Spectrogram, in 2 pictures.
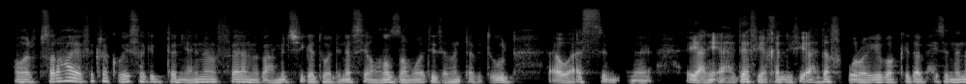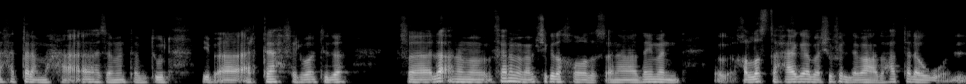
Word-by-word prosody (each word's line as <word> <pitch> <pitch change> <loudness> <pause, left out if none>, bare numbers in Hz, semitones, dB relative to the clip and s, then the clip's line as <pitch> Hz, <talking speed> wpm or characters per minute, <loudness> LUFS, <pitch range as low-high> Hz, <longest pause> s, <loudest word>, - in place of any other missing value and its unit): هو 110 -1 +1
بصراحة 130 +9 +1
هي 135 -4 +4
فكرة 150 +5 -3
كويسة 130 -2 -2
جدًا، 120 -1 -3
يعني 105 -1 -1
أنا 120 0 0
فعلًا 115 +1 -1
ما 110 -2 0
باعملش 105 +2 -2
جدول 105 -1 -1
لنفسي 110 +3 -2
أو 100 -1 -2
أنظَّم 105 -1 +1
وقتي 110 0 -1
زي 100 - -6
ما 100 - -2
أنت 105 +1 -4
بتقول 105 +1 -2 0.4
أو 95 0 +3
أقسِّم 100 0 -3 0.7
يعني 105 +1 +4
أهدافي، 115 +3 +1
أخلي 110 +1 -1
في 105 - +2
أهداف 115 +2 -1
قريّبة 110 +1 +2
كده 110 +1 0
بحيث 110 +2 -7
إن 110 -1 0
أنا 115 +1 +1
حتى 120 +2 -1
لمّا 105 -3 +1
أحققها 115 +2 -2
زي 105 -1 -2
ما 105 - +1
أنت 110 0 -5
بتقول، 105 +2 -2 0.3
يبقى 105 -2 +2
أرتاح 125 +3 +2
في - - -6
الوقت 115 +1 -1
ده، 115 +1 +1 0.5
فلأ 110 +5 +3
أنا 120 - +1
ما 110 -1 +1
فعلًا 145 +1 +3
ما 135 - +3
باعملش 115 +1 -1
كده 130 -2 +4
خالص، 110 -5 -2
أنا 105 -1 +1
دايمًا 115 -1 +2 0.4
آآ، - - -6
خلّصت 125 +2 +2
حاجة 120 +2 +4
باشوف 115 +2 -1
اللي 105 -4 0
بعدُه 100 -2 +2
حتى 125 +3 -2
لو 105 -4 0
110 Hz, 195 wpm, -25 LUFS, 105-115 Hz, 0.7 s, هي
